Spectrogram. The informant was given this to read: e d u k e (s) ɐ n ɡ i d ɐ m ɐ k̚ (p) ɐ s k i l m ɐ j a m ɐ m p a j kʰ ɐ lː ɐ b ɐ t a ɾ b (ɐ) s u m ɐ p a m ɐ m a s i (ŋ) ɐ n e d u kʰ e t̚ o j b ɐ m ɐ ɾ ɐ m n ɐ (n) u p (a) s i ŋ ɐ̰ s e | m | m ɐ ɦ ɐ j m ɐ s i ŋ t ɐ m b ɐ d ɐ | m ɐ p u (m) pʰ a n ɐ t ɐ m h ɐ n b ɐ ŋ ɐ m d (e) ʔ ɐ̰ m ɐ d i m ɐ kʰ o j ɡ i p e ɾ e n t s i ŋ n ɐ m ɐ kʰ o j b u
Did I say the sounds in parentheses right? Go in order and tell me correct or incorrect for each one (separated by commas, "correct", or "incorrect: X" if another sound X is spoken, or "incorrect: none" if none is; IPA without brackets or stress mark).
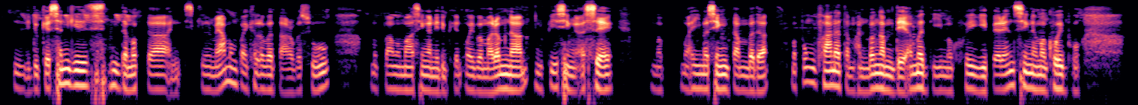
correct, incorrect: t, correct, correct, correct, incorrect: i, incorrect: ŋ, correct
